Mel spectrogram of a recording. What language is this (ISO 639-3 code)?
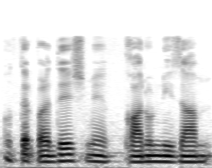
urd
